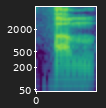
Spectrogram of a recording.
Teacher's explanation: ام میم ساکن کا اظہار ہے، غنہ نہیں کریں گے.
